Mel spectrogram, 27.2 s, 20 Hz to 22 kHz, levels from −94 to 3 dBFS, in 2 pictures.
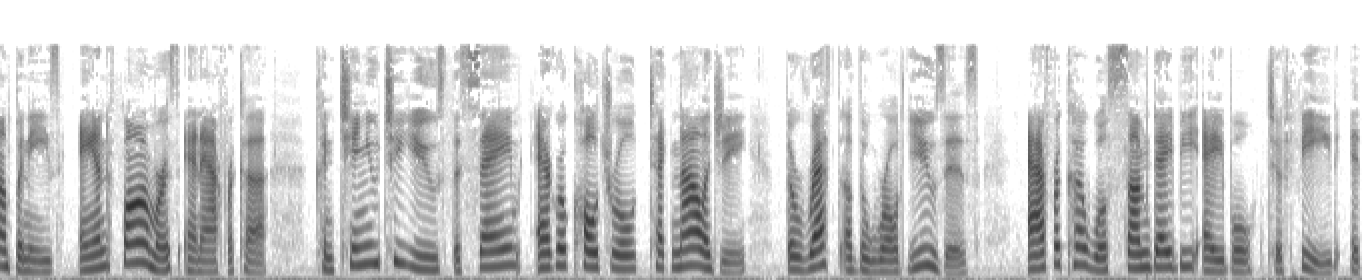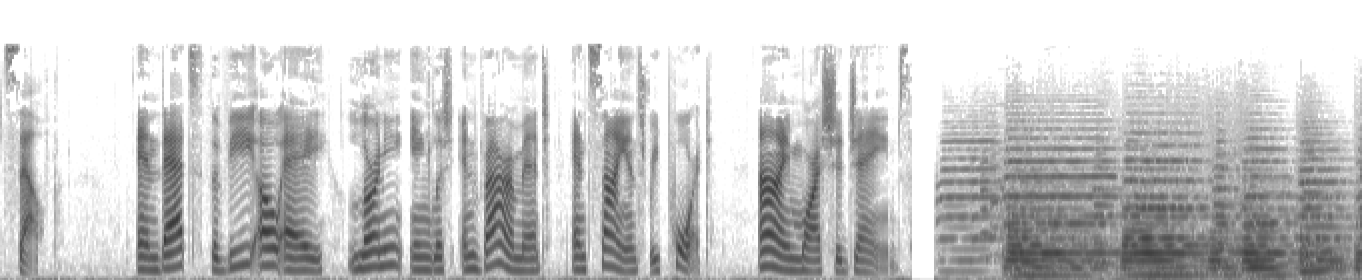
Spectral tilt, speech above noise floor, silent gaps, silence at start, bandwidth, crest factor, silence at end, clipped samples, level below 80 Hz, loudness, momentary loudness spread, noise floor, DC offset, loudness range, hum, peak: -4.5 dB/octave; 27 dB; none; 0 s; 11.5 kHz; 22 dB; 0 s; under 0.1%; -56 dBFS; -27 LUFS; 13 LU; -54 dBFS; under 0.1%; 3 LU; none; -6 dBFS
